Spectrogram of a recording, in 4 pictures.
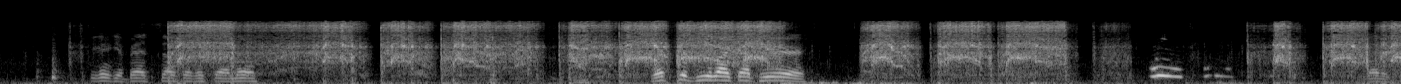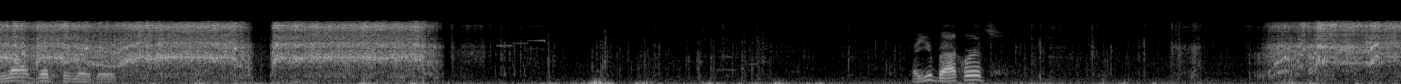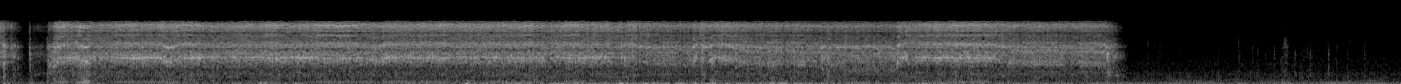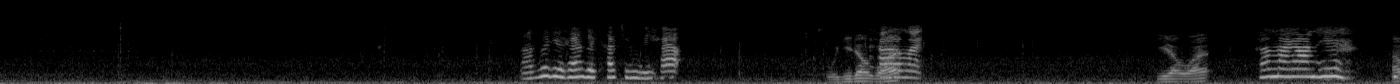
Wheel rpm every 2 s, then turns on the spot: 50, 210, 170, 230, 160, 110, 120, 310, 290, 60, 0, 0, 0, 150, 280, 350, 350, 290, 280, 150, 0, 0, 0, 0, 0, 0, 0, 0.
none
